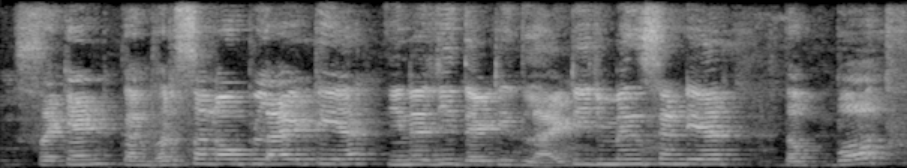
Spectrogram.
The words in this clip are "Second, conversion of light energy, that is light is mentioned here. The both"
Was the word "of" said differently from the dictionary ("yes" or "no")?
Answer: yes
